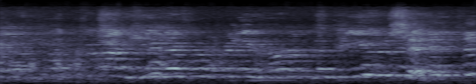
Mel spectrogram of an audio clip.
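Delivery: high, loud, laughing disbelief; shocked kid, laughing at the dismay; devastated dismay. Retold or imitated. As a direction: gasp it out, half laughing. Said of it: "I'm like".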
